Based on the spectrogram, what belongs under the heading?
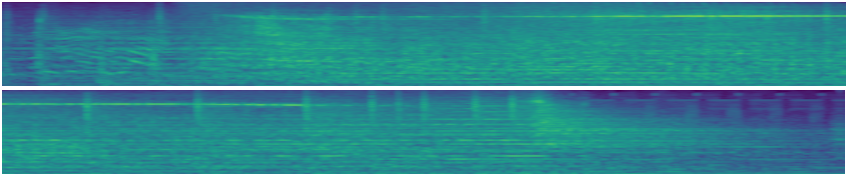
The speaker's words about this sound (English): The helicopter spins out of control.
